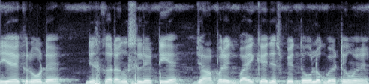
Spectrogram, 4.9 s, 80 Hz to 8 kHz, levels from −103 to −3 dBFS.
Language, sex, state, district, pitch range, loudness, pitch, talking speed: Hindi, male, Chhattisgarh, Bilaspur, 110-125 Hz, -15 LUFS, 120 Hz, 230 wpm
